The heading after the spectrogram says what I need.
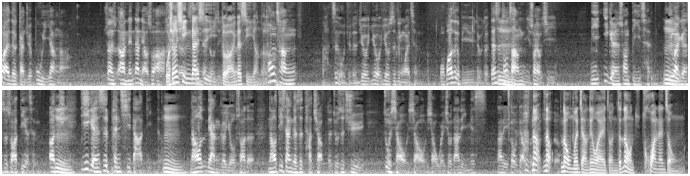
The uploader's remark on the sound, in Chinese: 我們把整個錄音室搬到了車上，在行車的路上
